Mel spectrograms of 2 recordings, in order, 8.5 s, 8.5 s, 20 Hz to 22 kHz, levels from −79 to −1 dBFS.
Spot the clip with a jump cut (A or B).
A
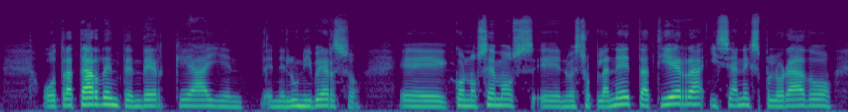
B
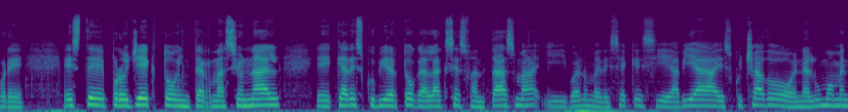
A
